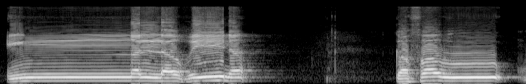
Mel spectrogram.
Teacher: ان الذین کفروا، واو مدہ ہے، واو مدہ اس واو کہتے ہیں جو واو ساکن اس سے پہلے پیش ہو، اور واو مدہ کو ایک الف کے برابر کھینچ کر پڑھیں گے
